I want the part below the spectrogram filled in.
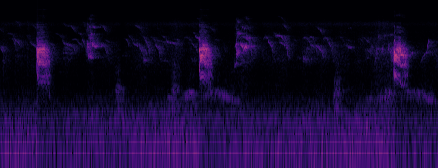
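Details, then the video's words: Master song of a Long-tailed shrike for teaching cage birds: three loud harsh notes roughly every two and a half seconds, with soft twittering chirps between them. "TOET TOET masteran burung cendet toet toet"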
